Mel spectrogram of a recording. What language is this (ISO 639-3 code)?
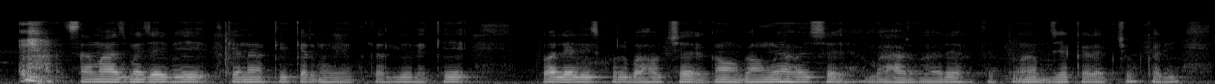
mai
